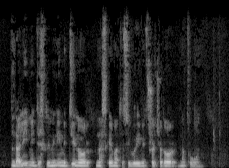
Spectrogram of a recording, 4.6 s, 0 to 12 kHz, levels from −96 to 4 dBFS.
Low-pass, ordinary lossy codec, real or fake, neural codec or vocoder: 10.8 kHz; Opus, 64 kbps; real; none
